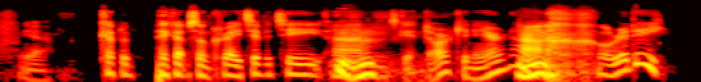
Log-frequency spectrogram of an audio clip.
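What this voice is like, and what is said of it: West Country English accent. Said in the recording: “my stupid West Country accent”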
